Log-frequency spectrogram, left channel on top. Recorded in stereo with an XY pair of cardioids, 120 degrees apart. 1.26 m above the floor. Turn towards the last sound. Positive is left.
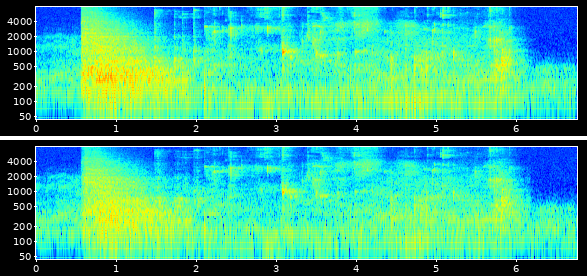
turn(degrees=20)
